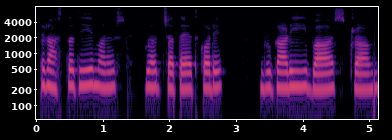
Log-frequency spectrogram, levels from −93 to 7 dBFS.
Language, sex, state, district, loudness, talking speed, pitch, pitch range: Bengali, female, West Bengal, Kolkata, -40 LUFS, 115 wpm, 220 Hz, 215-230 Hz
